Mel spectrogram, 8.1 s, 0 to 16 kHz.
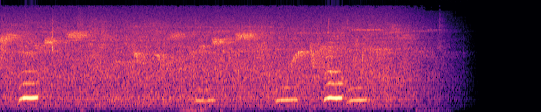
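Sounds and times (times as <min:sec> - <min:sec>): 
other birds calling faintly in the background: 0:00.0 - 0:07.0
superb fruit dove hooting: 0:00.2 - 0:00.6, 0:02.9 - 0:03.3, 0:04.1 - 0:05.5.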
